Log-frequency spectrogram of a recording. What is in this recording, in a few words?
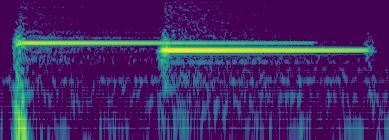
Slow Dual Chime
